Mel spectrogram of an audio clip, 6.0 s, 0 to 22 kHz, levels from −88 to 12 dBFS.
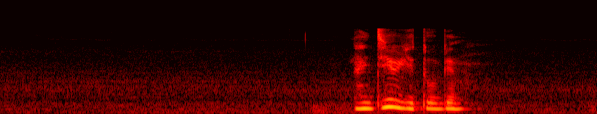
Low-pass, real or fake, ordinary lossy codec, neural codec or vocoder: none; real; none; none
